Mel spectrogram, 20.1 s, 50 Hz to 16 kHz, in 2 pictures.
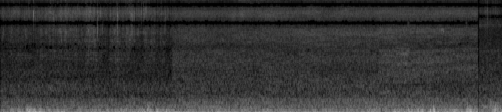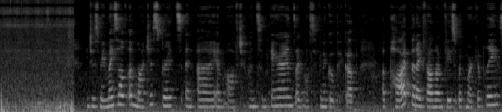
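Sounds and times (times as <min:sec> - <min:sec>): wind buffeting microphone: 0:00.0 - 0:03.6, 0:07.1 - 0:11.5
hose nozzle spraying water: 0:00.0 - 0:11.5.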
